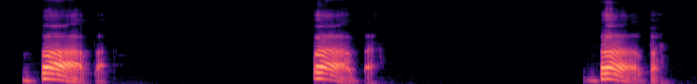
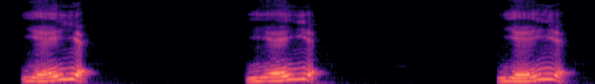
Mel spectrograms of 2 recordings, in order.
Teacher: the first syllable uses one of the main tones, while the last one does not have a tone. That means the last one belongs to the fifth tone. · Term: neutral tone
